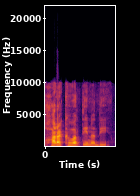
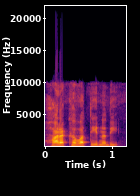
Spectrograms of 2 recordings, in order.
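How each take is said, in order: The two takes are said the same way.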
